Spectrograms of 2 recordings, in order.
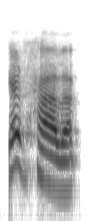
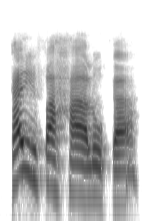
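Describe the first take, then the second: First: The final vowel endings are dropped. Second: The final vowel endings are fully pronounced. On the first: This is the everyday colloquial form native speakers use. "dia katakan apa?" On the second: This is the formal standard form learned from grammar.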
